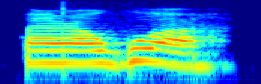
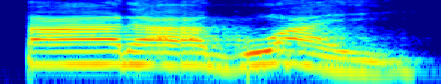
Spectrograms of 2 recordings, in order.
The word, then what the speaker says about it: Paraguay: Paragua. Okay. This is how you pronounce it. Paraguay.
